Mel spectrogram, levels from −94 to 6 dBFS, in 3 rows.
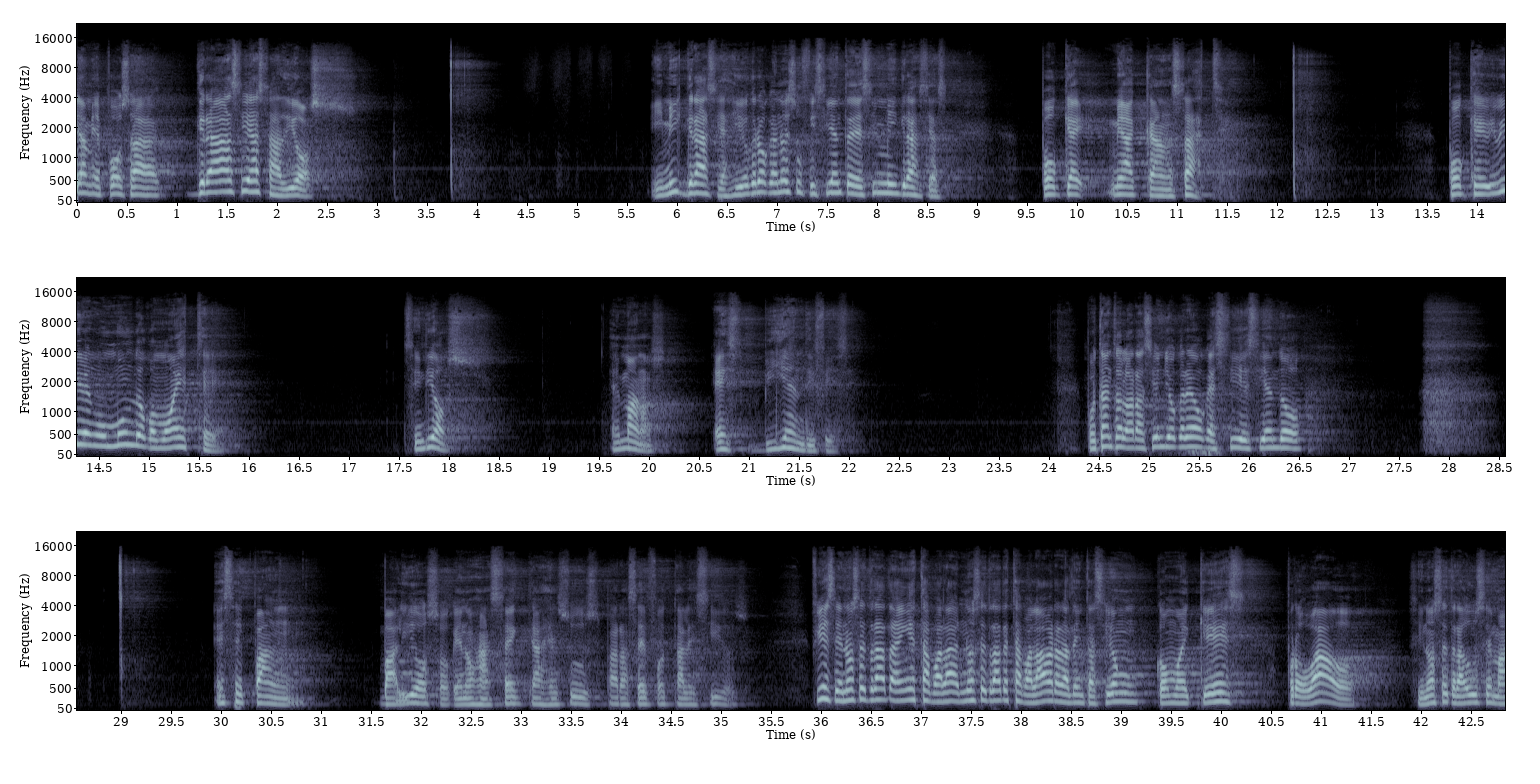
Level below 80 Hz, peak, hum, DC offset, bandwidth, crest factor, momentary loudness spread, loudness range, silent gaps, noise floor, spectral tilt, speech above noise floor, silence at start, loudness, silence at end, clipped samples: -68 dBFS; -8 dBFS; none; under 0.1%; 16 kHz; 20 dB; 16 LU; 10 LU; none; -78 dBFS; -4.5 dB/octave; 53 dB; 0 s; -26 LUFS; 0 s; under 0.1%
